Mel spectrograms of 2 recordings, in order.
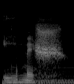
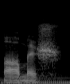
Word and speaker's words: Amish: office I don't live near the emission by the way it's pronounced Amish they are about an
